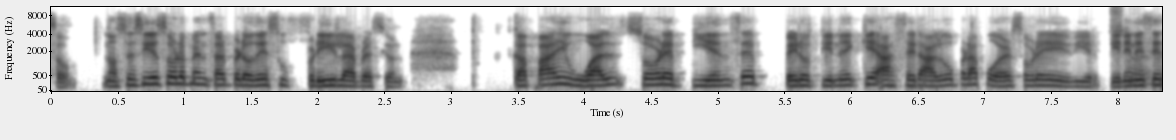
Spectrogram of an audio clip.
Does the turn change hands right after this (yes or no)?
no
